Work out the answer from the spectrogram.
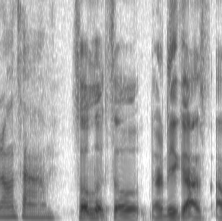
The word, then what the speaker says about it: Darnetha: No, I'm you like, saying it right, Darnetha.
